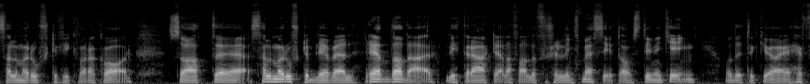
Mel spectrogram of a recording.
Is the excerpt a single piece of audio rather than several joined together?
yes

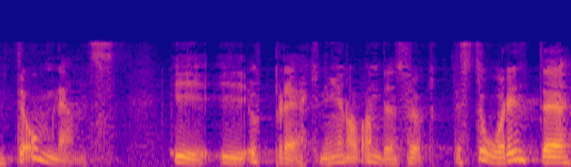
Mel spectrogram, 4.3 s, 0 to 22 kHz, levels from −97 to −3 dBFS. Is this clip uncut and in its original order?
yes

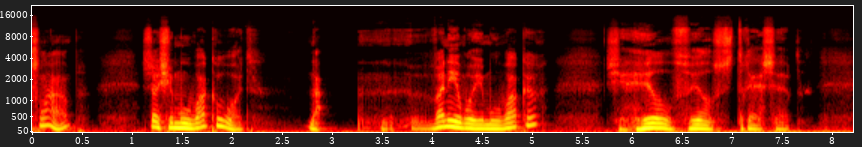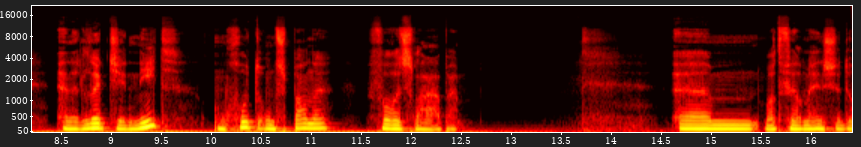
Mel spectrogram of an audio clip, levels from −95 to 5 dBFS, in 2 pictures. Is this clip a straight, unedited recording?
no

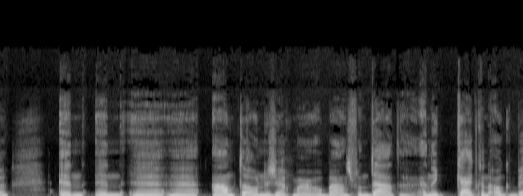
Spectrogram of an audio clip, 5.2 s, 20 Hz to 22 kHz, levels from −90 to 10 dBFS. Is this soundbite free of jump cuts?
yes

